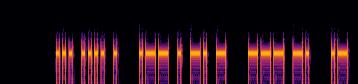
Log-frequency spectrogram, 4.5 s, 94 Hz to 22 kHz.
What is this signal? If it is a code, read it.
Morse code, heard as a keyed tone, about 30 wpm, 700 Hz. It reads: SHE WENT ON A
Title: Sentences from Top 1400 Words 30wpm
